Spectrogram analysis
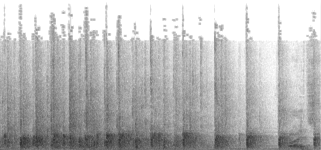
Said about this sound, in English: Have a nice round of applause, please.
